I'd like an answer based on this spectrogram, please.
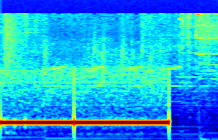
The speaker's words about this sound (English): we're calling people on this goofy Google voice number, so I have no way of calling them ahead of time to let them know.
